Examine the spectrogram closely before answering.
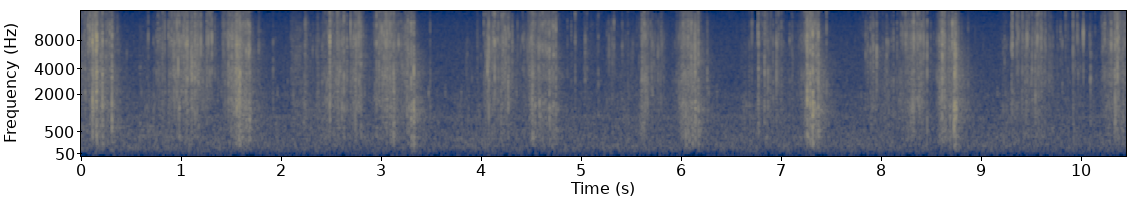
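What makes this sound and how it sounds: Fingertips press, tap and rub the bubbles on a roll of clear plastic bubble wrap resting on a table. Bright, crisp crinkling and crackling comes in uneven bursts separated by short quiet gaps, with almost no low end.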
